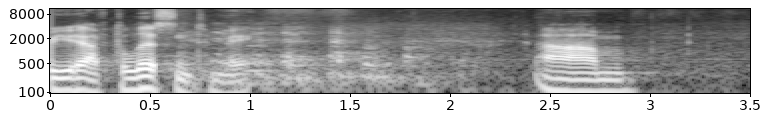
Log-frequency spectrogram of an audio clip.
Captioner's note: audience laughs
